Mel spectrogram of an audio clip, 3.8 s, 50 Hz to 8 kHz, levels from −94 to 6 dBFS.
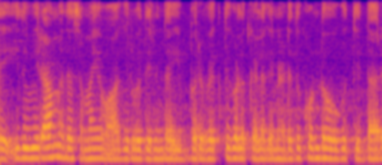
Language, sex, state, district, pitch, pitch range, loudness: Kannada, female, Karnataka, Bangalore, 175 Hz, 170-180 Hz, -17 LUFS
